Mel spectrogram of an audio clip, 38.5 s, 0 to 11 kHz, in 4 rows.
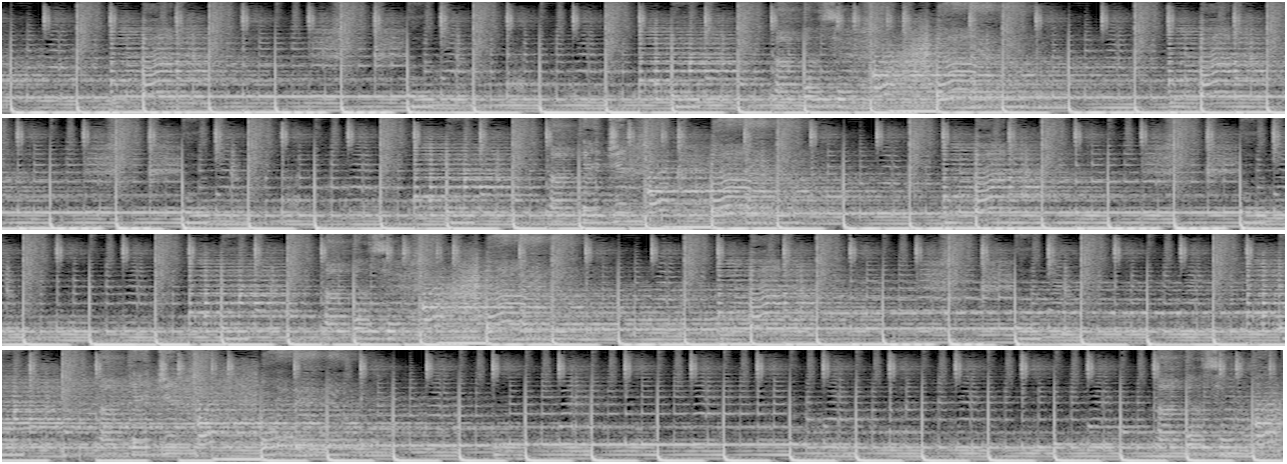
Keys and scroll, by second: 6.3 b, 7.5-8.2 typing, 10.7 ], 11.9 space, 13.5 space, 17.2 space, 19.4 v, 29.8 space, 31.2 b, 37.8 ctrl+z.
